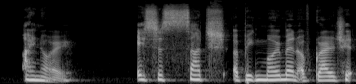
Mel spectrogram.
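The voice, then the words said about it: Teary, emotional voice. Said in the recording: “getting teary. Every time I speak about it, I get teary. ... I have tears in my eyes”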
